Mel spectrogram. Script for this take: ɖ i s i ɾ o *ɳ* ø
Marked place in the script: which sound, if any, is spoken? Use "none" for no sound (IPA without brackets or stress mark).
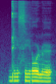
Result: ɳ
